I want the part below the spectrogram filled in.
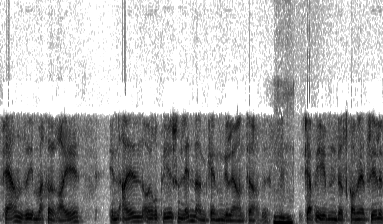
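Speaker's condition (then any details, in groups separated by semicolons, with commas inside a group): Parkinson's disease; dismissed as stage fright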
